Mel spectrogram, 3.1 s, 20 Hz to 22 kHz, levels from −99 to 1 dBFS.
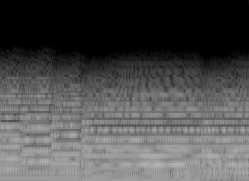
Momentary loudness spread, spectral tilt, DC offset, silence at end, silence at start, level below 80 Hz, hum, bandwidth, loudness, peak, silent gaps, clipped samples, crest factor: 2 LU; -8.5 dB/octave; 0.8%; 0 s; 0 s; -46 dBFS; none; 6.2 kHz; -30 LUFS; -18 dBFS; none; under 0.1%; 12 dB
